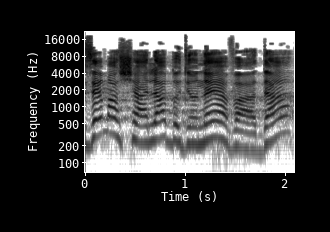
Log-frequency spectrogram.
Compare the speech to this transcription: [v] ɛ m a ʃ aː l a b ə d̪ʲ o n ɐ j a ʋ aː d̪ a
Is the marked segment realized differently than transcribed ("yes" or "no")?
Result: yes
